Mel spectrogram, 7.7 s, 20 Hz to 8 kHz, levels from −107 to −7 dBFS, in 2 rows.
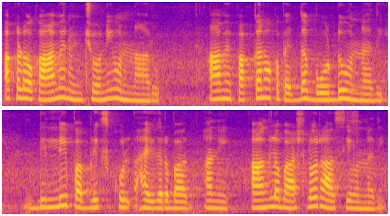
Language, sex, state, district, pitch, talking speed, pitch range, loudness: Telugu, female, Telangana, Hyderabad, 210 Hz, 145 wpm, 200-235 Hz, -19 LUFS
